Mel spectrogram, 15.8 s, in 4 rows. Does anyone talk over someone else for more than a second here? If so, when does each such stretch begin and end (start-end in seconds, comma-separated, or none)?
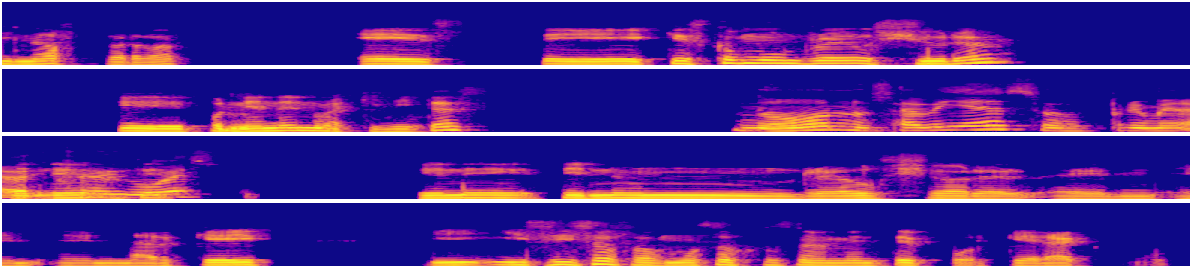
none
